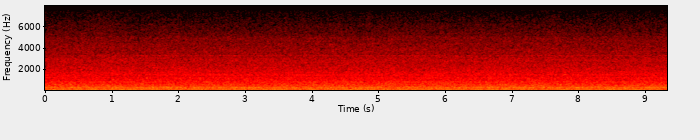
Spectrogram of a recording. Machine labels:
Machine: fan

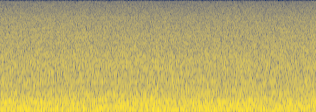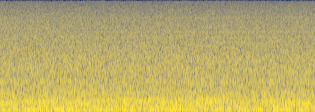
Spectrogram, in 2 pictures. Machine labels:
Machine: slide rail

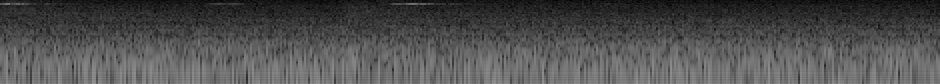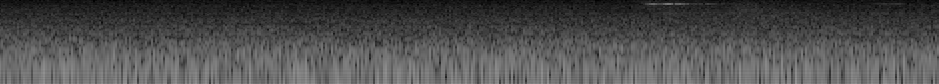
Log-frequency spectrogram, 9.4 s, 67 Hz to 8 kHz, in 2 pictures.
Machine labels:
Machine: fan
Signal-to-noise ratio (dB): -6 dB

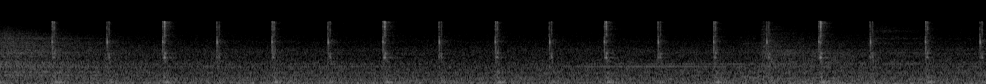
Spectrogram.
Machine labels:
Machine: valve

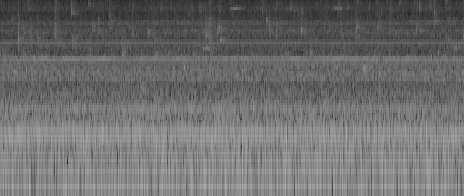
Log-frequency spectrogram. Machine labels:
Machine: pump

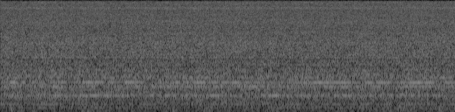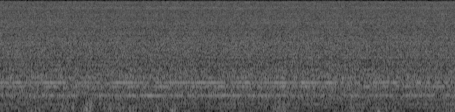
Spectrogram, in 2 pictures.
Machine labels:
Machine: fan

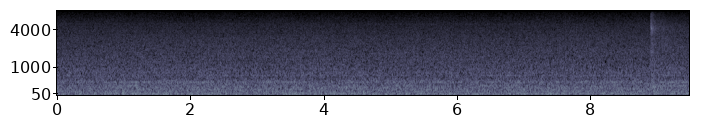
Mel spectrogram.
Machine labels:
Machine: fan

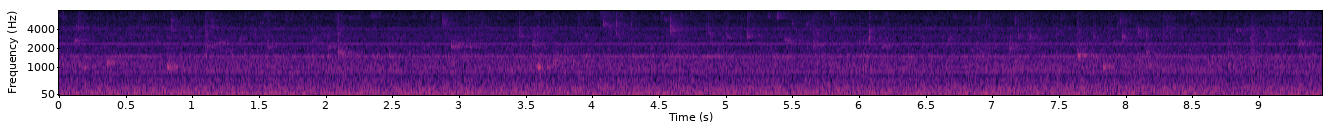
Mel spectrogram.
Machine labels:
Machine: pump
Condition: normal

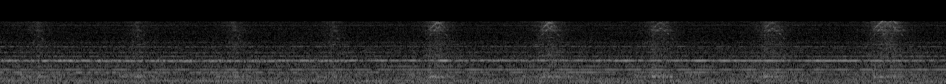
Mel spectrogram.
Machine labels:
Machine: slide rail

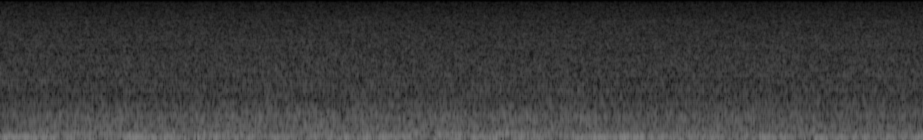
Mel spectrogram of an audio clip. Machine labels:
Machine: fan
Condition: normal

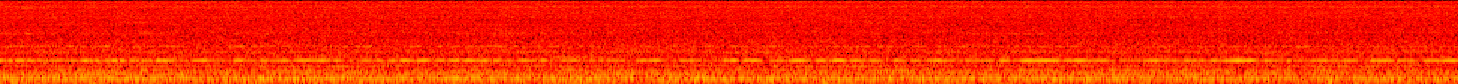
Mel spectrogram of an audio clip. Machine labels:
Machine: slide rail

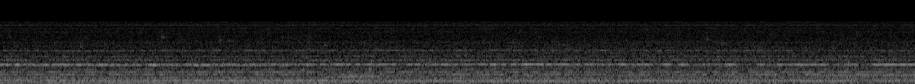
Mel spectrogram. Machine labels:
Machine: pump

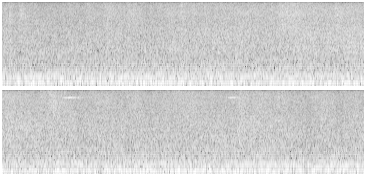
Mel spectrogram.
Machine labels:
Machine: fan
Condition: abnormal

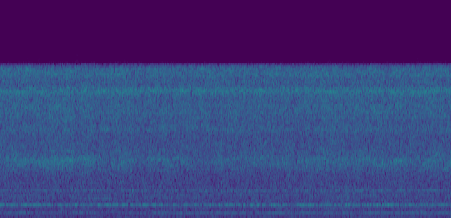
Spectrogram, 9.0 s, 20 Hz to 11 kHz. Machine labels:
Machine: fan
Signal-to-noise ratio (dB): -6 dB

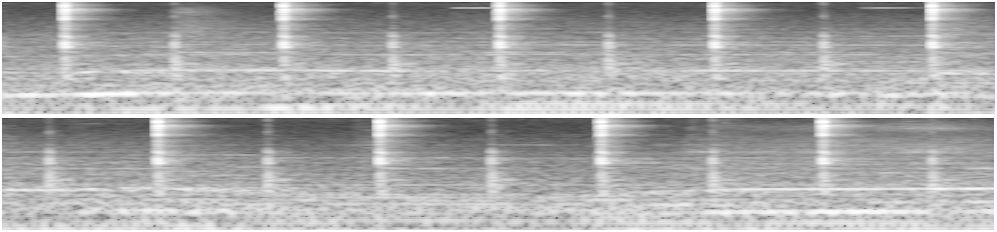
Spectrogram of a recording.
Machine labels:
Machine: valve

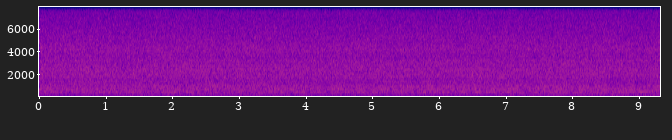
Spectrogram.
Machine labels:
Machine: fan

